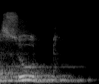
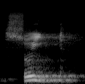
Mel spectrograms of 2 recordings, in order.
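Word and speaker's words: suite: इसको मिसप्रोनाउंस किया जाता है सूट. अटैचमेंट, अटैच रूम को बोलते हैं. तो ये इसकी करेक्ट प्रोनाउंसिएशन क्या है, स्वीट.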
